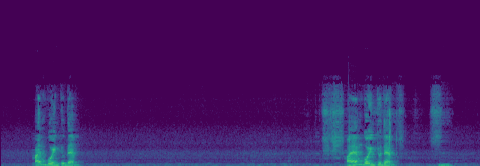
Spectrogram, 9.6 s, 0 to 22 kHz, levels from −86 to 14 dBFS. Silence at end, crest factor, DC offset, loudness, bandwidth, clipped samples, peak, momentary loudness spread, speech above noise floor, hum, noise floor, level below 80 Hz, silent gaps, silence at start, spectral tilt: 0.55 s; 22 dB; under 0.1%; -21 LUFS; 11.5 kHz; under 0.1%; -4 dBFS; 23 LU; 35 dB; none; -55 dBFS; -60 dBFS; none; 0.7 s; -5 dB/octave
